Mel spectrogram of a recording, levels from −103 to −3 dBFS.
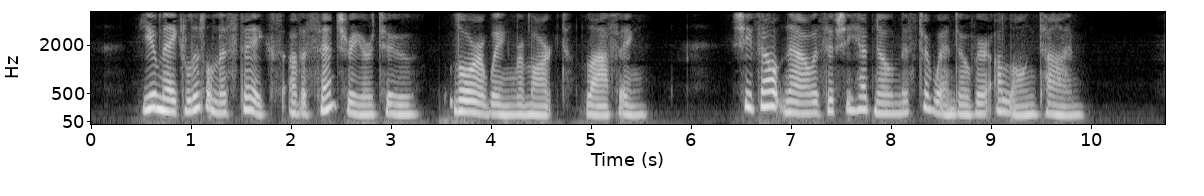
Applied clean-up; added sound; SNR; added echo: none; none; none; none.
